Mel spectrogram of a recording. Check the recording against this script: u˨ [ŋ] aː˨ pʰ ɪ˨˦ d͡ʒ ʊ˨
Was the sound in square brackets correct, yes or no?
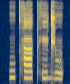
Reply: no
